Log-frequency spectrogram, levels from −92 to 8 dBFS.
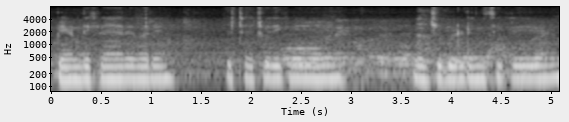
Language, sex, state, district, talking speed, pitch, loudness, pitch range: Hindi, male, Bihar, Darbhanga, 155 wpm, 155 Hz, -15 LUFS, 150-155 Hz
